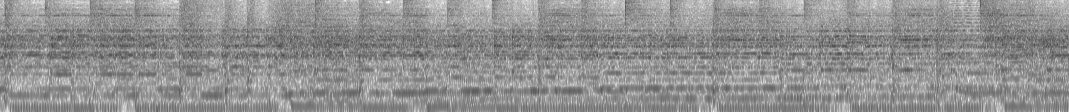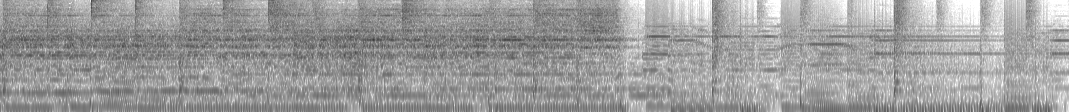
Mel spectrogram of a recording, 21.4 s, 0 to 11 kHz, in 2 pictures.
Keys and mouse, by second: 4.2-8.0 middle drag, 6.5 e, 11.9 x, 15.2-19.6 drag, 19.1 ctrl+e, 21.2-21.3 drag.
